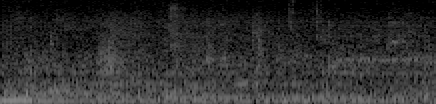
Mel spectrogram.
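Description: A quiet pause: low room hum with a few faint clicks or taps.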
